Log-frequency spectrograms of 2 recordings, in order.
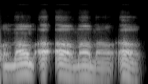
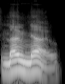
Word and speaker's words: Mono: Oh, Momo. Oh, yeah. I'm not even saying it right. It's Mono.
